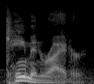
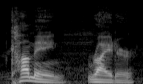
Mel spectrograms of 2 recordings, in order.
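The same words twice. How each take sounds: First: The name has a local Texan pronunciation. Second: The name has its standard pronunciation. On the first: "They call it Kamen Rider because they've decided that's how you pronounce that" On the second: "people don't call it Kamen Rider"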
